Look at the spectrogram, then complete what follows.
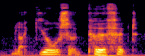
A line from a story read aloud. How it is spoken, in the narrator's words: John muttered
